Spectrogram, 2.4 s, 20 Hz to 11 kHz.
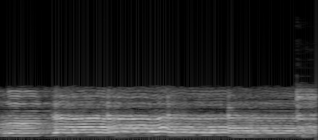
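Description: A pop song with singing plays through the small speaker of a Tecsun 2P3 AM kit radio tuned to a distant AM station. There is no treble above about 4 kHz, the narrow sound of AM broadcast reception.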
